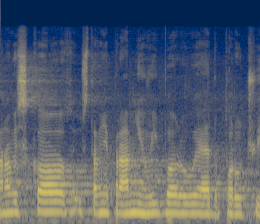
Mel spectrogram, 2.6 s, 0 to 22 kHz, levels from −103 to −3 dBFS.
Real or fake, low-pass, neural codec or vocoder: fake; 14.4 kHz; vocoder, 44.1 kHz, 128 mel bands every 256 samples, BigVGAN v2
